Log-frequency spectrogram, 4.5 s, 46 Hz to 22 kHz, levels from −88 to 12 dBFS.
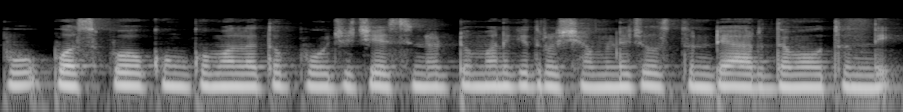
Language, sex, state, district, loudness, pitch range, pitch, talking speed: Telugu, female, Andhra Pradesh, Krishna, -16 LUFS, 185-195 Hz, 190 Hz, 135 wpm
